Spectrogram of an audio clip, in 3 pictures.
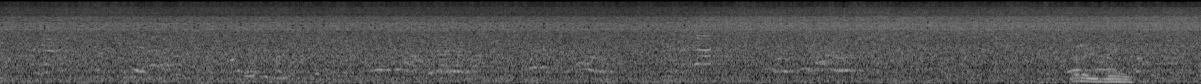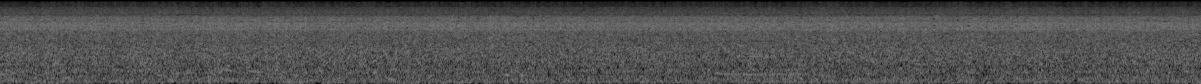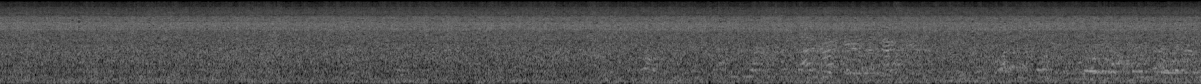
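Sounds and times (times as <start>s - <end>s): waterfall rushing: 0.0s - 36.0s.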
